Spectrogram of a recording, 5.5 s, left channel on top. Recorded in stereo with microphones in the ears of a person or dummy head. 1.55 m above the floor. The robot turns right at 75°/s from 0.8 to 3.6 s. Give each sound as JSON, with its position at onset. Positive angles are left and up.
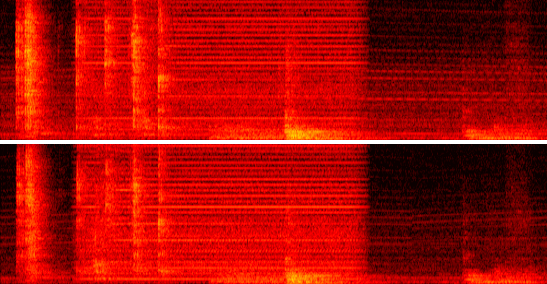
{"t": 0.1, "sound": "a camera shutter", "side_deg": 50, "distance_m": 1.1}
{"t": 2.1, "sound": "a sliding door", "side_deg": -10, "distance_m": 1.5}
